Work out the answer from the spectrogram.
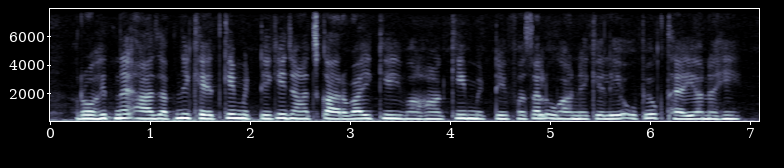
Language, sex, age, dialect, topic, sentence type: Hindi, female, 18-24, Hindustani Malvi Khadi Boli, agriculture, statement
